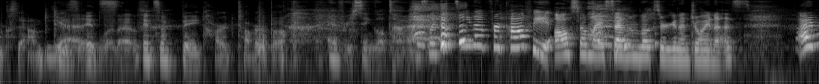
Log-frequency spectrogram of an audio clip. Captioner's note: laughing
